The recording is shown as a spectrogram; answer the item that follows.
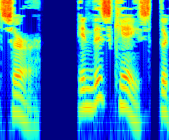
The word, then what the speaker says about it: šir: For example, sur and esser, meaning milk and lion, respectively, are now both pronounced sur.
